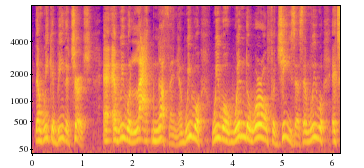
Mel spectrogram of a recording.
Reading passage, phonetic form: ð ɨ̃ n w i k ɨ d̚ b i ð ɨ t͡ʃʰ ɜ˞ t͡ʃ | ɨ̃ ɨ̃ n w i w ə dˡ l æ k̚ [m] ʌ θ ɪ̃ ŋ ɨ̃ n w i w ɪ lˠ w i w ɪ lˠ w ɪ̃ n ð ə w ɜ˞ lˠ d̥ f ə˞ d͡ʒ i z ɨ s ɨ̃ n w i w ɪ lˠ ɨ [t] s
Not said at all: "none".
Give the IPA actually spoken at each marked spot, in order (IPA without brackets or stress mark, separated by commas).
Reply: n, k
